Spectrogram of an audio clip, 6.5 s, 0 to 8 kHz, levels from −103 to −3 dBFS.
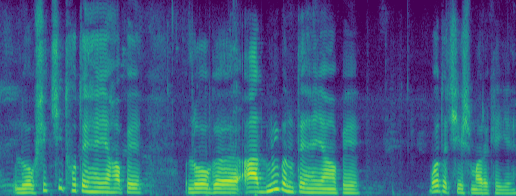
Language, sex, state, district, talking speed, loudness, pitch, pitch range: Hindi, male, Bihar, Muzaffarpur, 160 wpm, -21 LUFS, 170 Hz, 155-200 Hz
